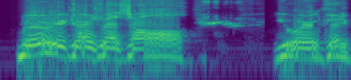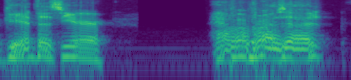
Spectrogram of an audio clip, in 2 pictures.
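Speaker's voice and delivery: put-on gruff superhero voice. Voicing a Krampus-like figure handing out presents: really upset Batman voice. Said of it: "You sound like a really upset Batman".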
